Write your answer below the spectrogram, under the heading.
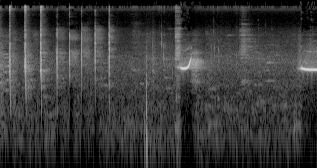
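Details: Talking parrot chirping indoors: a quick string of dry clicks, a pause, then a loud rising whistle and a long level whistled note.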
